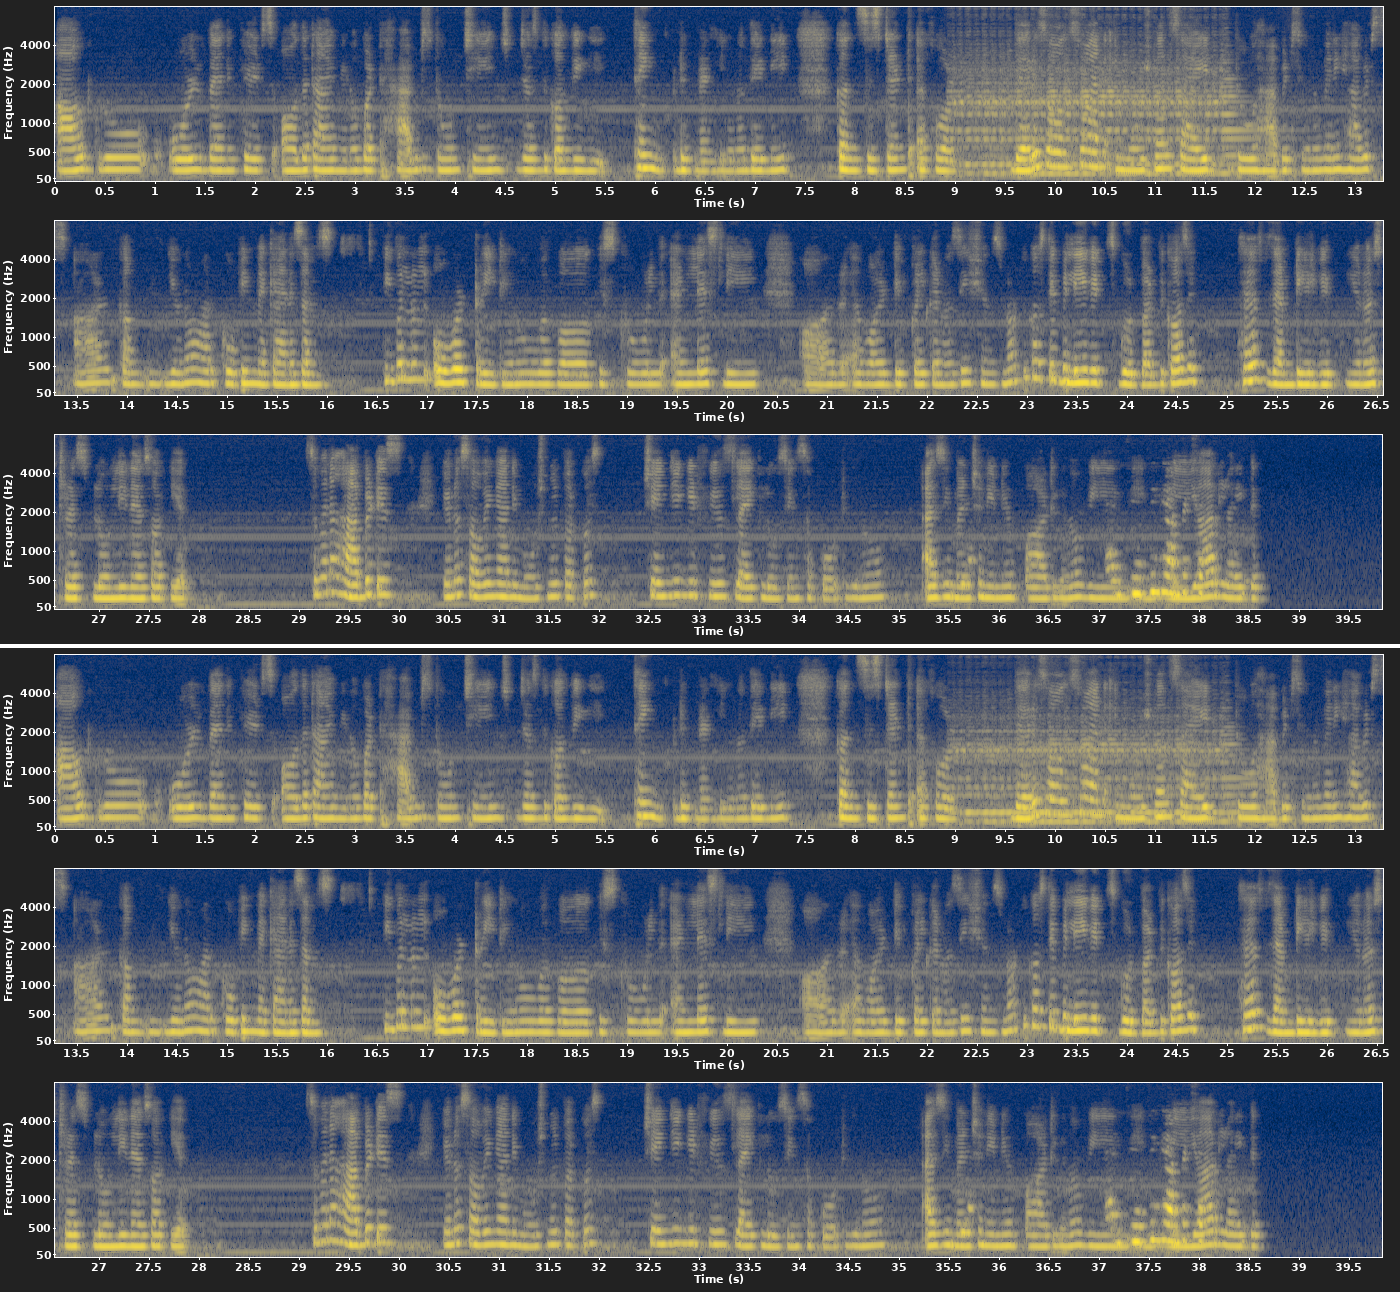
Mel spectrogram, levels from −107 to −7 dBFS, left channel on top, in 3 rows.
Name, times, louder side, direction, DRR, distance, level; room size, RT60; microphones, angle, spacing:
voice 1, 0.0-5.5 5.8-9.0 9.5-13.1 13.4-15.9 16.6-24.7 25.1-27.9 29.1-29.9 30.4-32.0 32.5-34.8 35.2-38.6, left 1 dB, ahead, 1.1 m, -21 dB
sound 1, 8.9-12.8, right 1 dB, 25° left, 0.6 m, -31 dB
voice 2, 37.1-37.8, left 1 dB, 25° right, 0.6 m, -18 dB
4.5 x 2.7 x 3.7 m
head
